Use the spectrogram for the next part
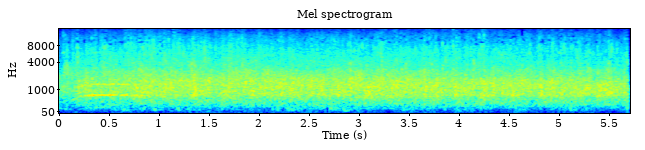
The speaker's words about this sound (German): freue mich über einen großen Applaus und ganz viel Spaß.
